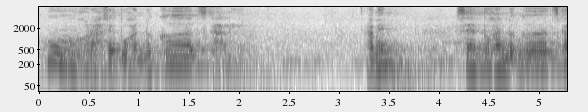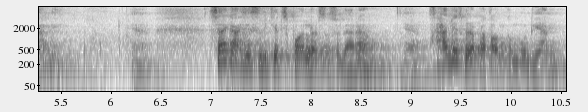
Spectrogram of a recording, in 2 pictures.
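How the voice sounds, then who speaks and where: Young guy preaching, telling his own story, mellow voice, big echoey church hall with a bit of noise. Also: mid-range voice, expressive, moderate pace. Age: 20s. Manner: personal storytelling, keeps addressing the congregation. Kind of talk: conversational sermon.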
